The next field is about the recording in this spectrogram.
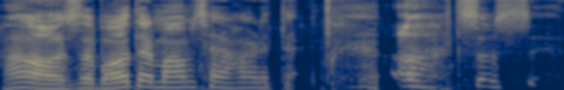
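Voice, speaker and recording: A man's voice: sits high, brisk, a little hiss or hum. A man hosting a podcast, chatting casually and jokily during a comic-book reading. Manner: jokey, easily amused. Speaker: podcast host.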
